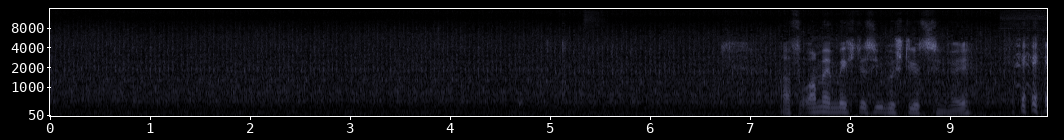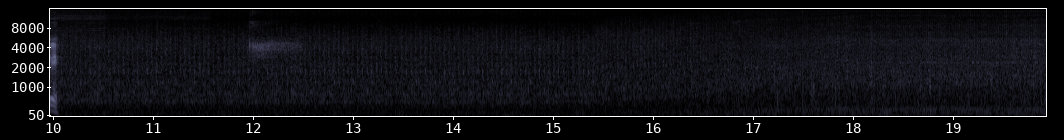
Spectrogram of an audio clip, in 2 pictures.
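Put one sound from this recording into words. A tractor engine rumbles low and grows louder toward the end.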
